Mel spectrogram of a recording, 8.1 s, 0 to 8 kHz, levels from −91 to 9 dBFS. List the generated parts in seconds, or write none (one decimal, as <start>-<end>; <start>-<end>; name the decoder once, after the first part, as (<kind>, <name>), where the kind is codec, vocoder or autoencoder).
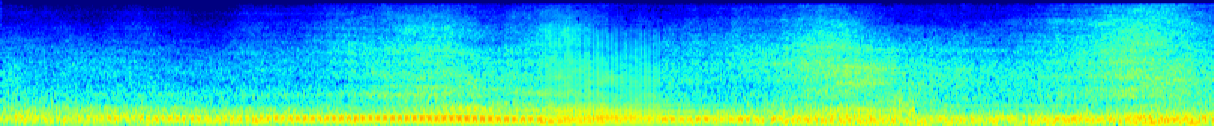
3.6-4.4 (vocoder, Vocos)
